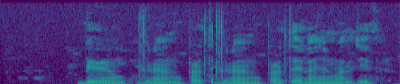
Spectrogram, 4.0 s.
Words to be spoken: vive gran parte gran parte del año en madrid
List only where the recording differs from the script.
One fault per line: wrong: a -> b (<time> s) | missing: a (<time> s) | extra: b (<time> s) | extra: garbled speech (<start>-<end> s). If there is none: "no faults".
no faults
